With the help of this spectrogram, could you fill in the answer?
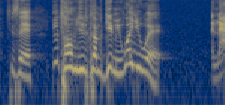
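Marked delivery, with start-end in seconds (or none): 0.7-2.2 higher-pitched mock complaint; annoyed wife. Stranded wife demanding husband come get her, mock annoyed. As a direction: retell an irked phone demand.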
